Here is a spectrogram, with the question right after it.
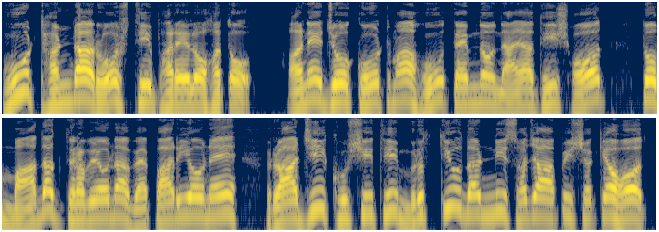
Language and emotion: Gujarati, angry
